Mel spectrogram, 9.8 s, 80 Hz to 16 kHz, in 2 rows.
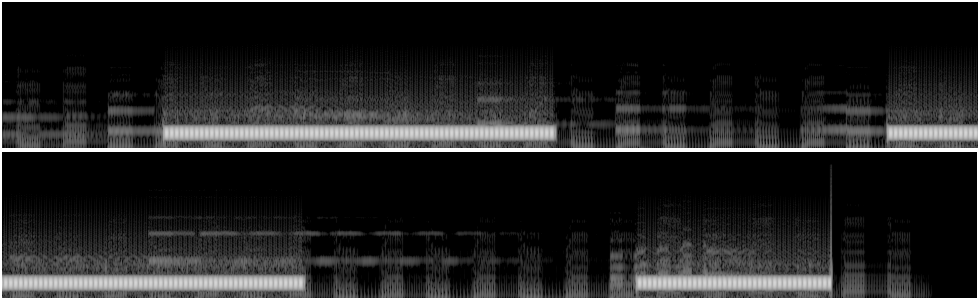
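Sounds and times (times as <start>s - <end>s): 
phone line ringback tones on an outgoing call: 0.8s - 2.8s, 4.4s - 6.4s, 8.0s - 9.0s.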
